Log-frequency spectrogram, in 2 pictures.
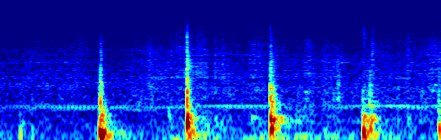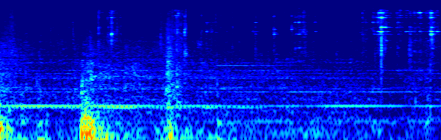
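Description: Footsteps: seven heavy steps, a little under a second apart. Near the end, a bunch of keys jingles.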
